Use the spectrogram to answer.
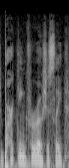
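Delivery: ordinary delivery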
